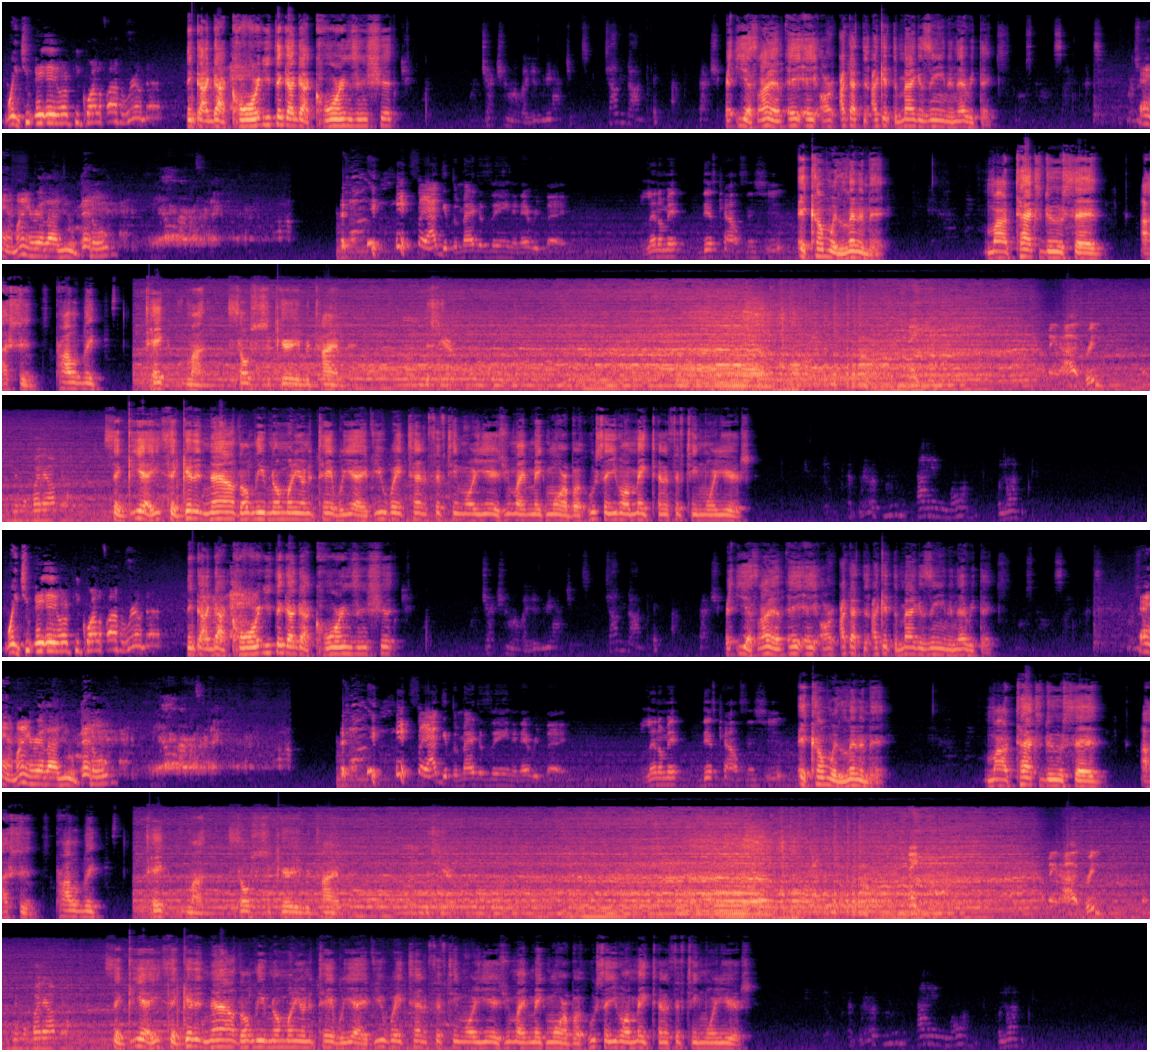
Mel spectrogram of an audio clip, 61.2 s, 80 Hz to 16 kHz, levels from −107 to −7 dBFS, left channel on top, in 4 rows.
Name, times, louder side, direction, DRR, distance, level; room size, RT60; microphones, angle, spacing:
voice 1, 0.0-2.1 2.6-2.8 3.0-3.3 15.2-16.7 17.3-18.2 41.4-41.6 42.1-42.2 42.7-43.3, right 3 dB, 30° right, 0.8 m, -31 dB
voice 2, 2.5-5.2 9.6-13.2 25.9-27.1 28.4-29.9 30.5-31.0 31.3-31.8 32.5-33.3 33.6-35.3 36.2-36.7 41.6-41.7 47.3-55.9, left 3 dB, 80° left, 2.3 m, -29 dB
voice 3, 19.8-22.8 23.8-25.9 44.4-45.4 45.8-46.8, right 1 dB, 10° right, 1.6 m, -38 dB
sound 1, 32.4-52.2, equal, 10° left, 2.8 m, -33 dB
10.5 x 6.4 x 7.0 m
head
